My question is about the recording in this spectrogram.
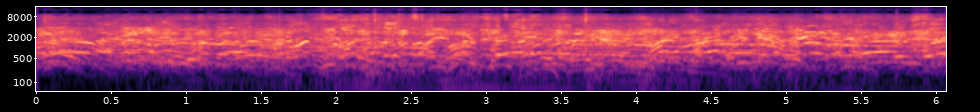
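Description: Many people talking and calling out over one another at once, a dense, loud babble of voices.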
